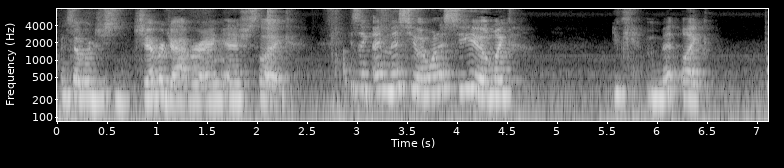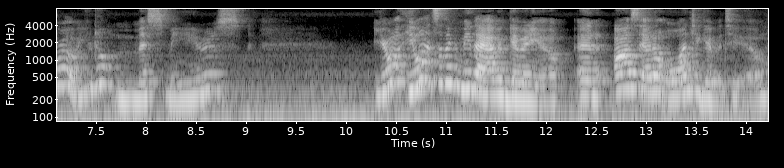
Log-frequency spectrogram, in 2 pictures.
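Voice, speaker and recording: A woman with a fairly high pitch speaks at a fairly quick pace in an animated tone with lively intonation, leaving long, frequent pauses, with audible room echo and noticeable background noise. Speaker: YouTuber, college student. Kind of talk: casual chat. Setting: at home cleaning kitchen. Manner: fast.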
